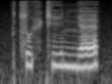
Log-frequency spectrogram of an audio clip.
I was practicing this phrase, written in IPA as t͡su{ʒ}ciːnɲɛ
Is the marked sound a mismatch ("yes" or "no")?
yes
